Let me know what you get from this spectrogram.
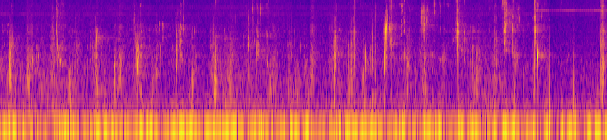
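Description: Close-miked chewing and biting of sesame-coated pastry pieces: an irregular run of sharp crunchy clicks and crackles, several a second.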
